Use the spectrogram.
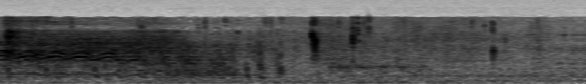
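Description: A horse neighs loudly at close range in one long whinny, followed by a few scattered light hoof clops and taps as the call fades.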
